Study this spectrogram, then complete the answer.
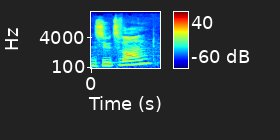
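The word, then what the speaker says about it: Zugzwang: winged uh and it's based on a German word uh pronounced zuzvond but I realized it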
